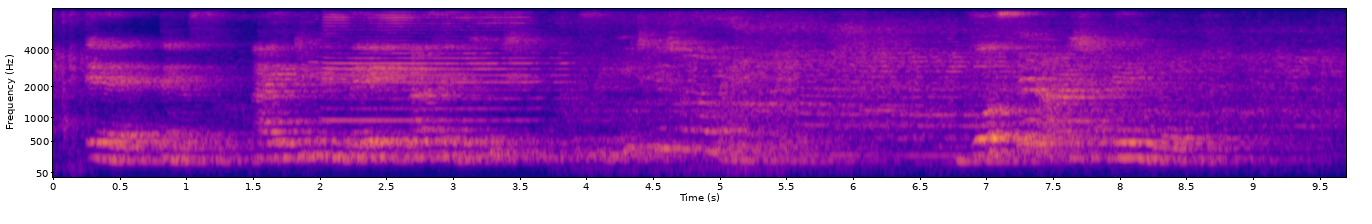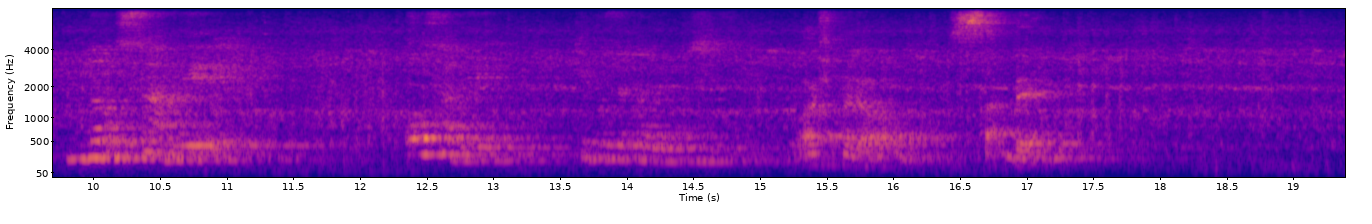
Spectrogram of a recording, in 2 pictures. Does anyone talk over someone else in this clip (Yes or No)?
No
